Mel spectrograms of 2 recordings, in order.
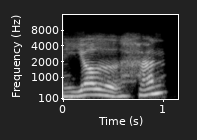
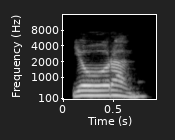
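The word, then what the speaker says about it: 열한: Jadi bacanya bukan yolhan, tapi yoran.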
